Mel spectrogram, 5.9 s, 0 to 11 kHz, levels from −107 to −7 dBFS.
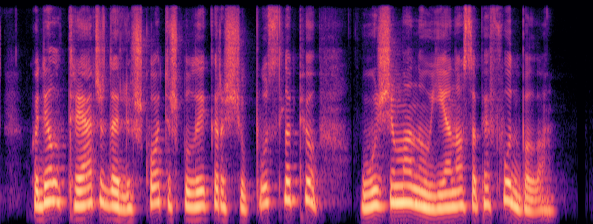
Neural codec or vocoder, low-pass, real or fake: none; 9.9 kHz; real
